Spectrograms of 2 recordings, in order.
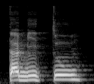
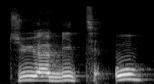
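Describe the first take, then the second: First: The vowel of 'tu' is dropped. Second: The vowel of 'tu' is fully pronounced. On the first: "la lettre U de tu disparaît" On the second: "Au lieu de"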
